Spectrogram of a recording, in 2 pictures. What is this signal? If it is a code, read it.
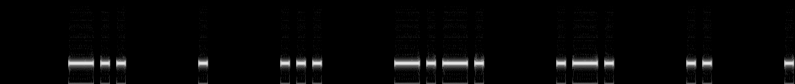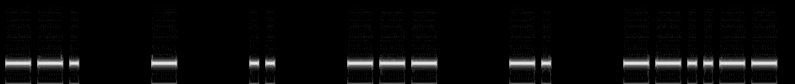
Morse code, heard as a keyed tone, about 15 wpm, spaced as for 8 wpm, 1000 Hz. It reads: DESCRIPTION,
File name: qotdfiles / 8wpm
